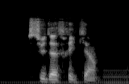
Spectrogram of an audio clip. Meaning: South African
- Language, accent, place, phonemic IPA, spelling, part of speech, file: French, France, Lyon, /sy.da.fʁi.kɛ̃/, sud-africain, adjective, LL-Q150 (fra)-sud-africain.wav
